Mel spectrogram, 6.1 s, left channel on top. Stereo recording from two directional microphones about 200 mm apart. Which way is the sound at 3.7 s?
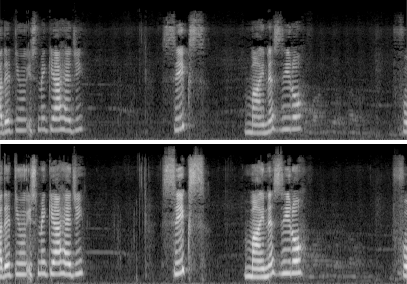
55° right (ahead or behind).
